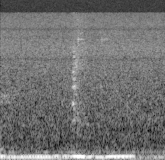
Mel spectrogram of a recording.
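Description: A woman humming softly with her mouth closed, one low steady 'mmm' that steps up a little in pitch partway through and stops shortly before the end.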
